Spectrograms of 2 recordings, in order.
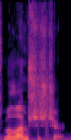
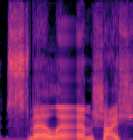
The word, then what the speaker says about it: Smolemshire: So the people who are from there, you know, they know how to say it, right? It's Smolemshire. Anyone else who sees it goes Smellem Shire, Smellem Shire.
